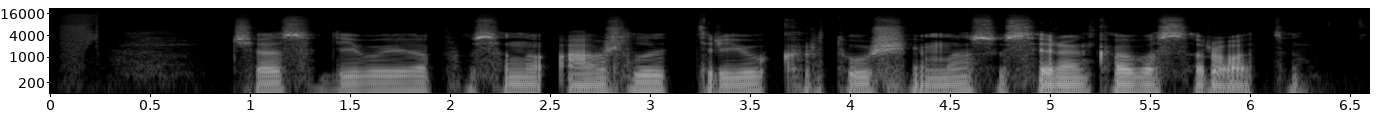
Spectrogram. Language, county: Lithuanian, Vilnius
